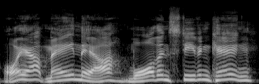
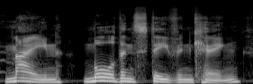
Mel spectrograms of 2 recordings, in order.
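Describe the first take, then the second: First: Higher, hammed-up Maine accent; a playful, hammed-up Maine accent. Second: Slow, drawn-out Maine accent; a light Maine accent, slowed down. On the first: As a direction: ham up a Maine local. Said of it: "I can do that in a Maine accent". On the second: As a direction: drawl it out like a Maine local. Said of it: "that's my Maine accent". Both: Shown as a demonstration.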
